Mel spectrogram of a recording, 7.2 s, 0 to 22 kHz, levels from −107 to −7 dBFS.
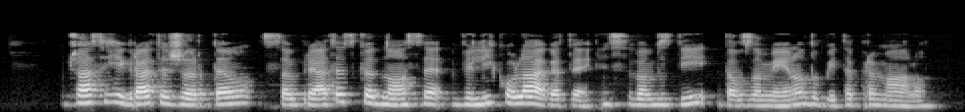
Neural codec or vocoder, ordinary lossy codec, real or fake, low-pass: none; none; real; 7.2 kHz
